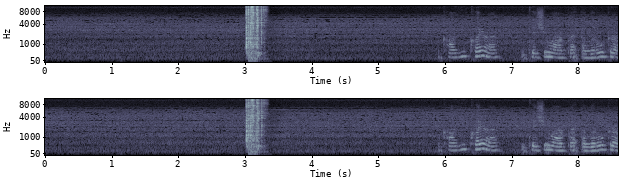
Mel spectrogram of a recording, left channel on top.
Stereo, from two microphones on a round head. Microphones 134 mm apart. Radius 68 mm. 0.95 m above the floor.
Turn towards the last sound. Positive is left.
turn(degrees=10)  # may be behind; listen again after turning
